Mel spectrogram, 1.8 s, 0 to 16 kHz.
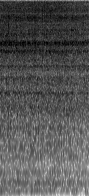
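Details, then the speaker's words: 1953 Packard after a few adjustments, no longer stalling when shifted into gear. Steady, even, smooth low idle with no misses or knocks. Normal idle. "so we got the Packard purring like a kitten here a few little adjustments and the thing is running the best it ever has"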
